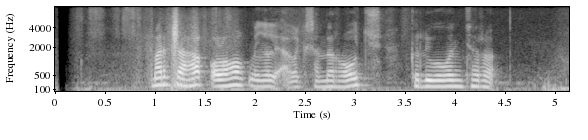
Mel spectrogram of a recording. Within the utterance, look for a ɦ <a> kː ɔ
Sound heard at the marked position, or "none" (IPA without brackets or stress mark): a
